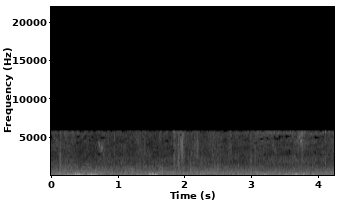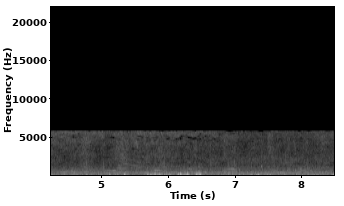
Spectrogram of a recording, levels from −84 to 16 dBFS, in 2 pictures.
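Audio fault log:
Throughout: MP3 compression. The sound is watery and swirly, with nothing above 5.8 kHz, so the top end is dull and any sharp edges come out smeared. This is likely a low-bitrate MP3 encode around 24 kbps, where the treble gets cut and weak detail drops in and out between frames.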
